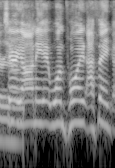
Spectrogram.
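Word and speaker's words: Sirianni: Serani at one point.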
